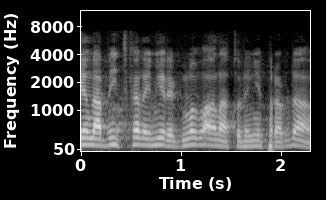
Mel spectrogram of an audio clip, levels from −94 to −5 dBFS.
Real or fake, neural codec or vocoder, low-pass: fake; codec, 16 kHz, 1 kbps, FunCodec, trained on LibriTTS, 50 frames a second; 7.2 kHz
